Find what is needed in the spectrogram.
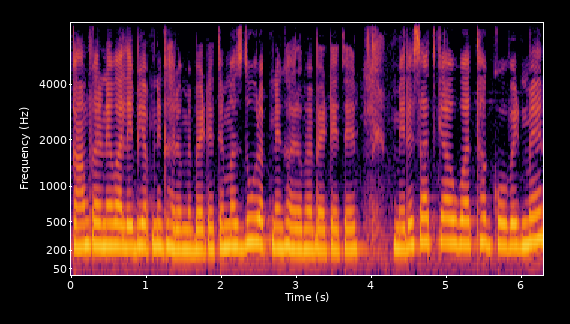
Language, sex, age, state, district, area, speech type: Hindi, female, 30-45, Madhya Pradesh, Jabalpur, urban, spontaneous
